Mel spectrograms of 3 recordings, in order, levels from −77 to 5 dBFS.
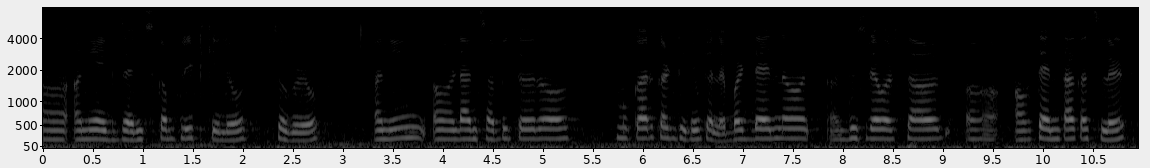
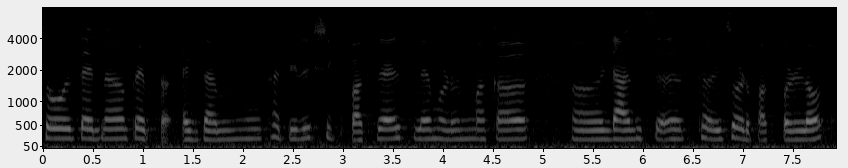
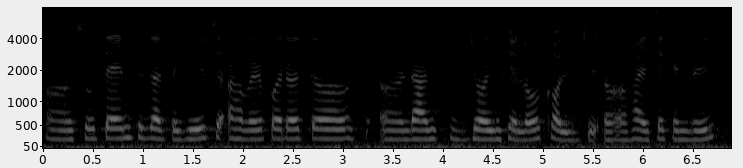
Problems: low volume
